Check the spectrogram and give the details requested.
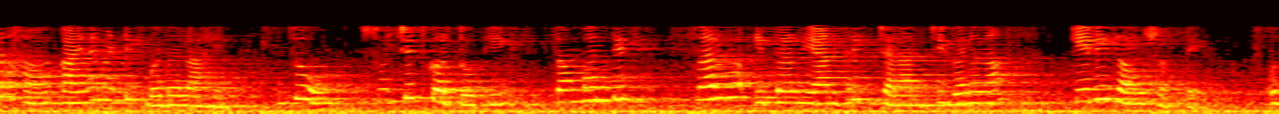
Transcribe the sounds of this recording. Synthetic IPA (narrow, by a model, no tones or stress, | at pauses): əɾhãkajnemeʈiːkbəd̪əlaɦe | d͡zo | sut͡ɕit̪kəɾt̪oki | səmbənd̪ʱit̪ | səɾʋə | it̪ʰənjant̪ɾikt͡ɕəlãɲt͡ɕiːɡənna | keliːd͡zʱauɕəkt̪ḛ | u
